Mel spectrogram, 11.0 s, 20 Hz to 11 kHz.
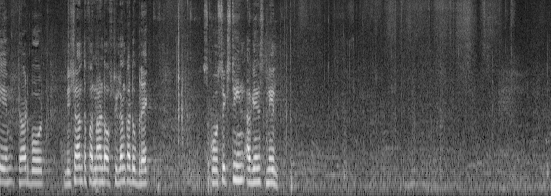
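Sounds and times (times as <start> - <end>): background hum of hall: 0.0 - 11.0.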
